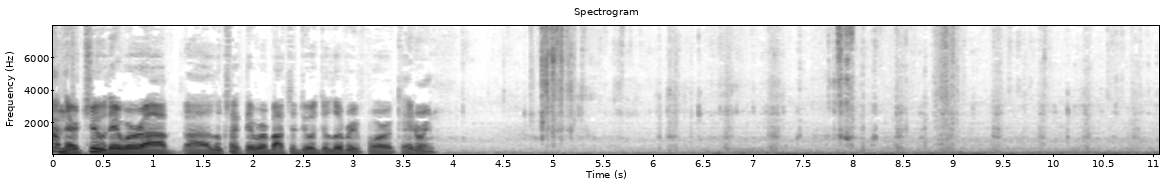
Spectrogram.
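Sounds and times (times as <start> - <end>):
chewing crunchy chip: 4.5 - 11.0.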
